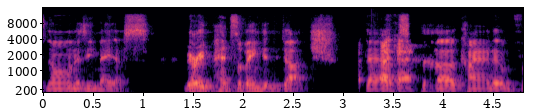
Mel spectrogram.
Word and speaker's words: Emmaus: emmaus back in the day they call the emas but it's called it's known as emmaus very pennsylvania dutch kind of uh that area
